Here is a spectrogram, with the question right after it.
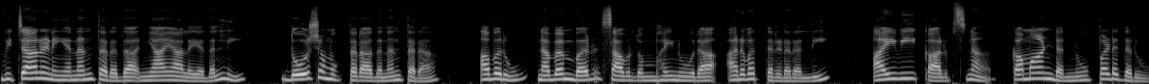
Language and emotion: Kannada, neutral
